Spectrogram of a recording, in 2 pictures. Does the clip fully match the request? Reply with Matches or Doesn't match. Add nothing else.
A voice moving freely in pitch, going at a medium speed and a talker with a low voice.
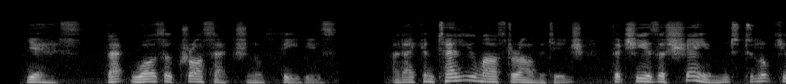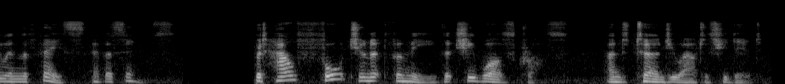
Matches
